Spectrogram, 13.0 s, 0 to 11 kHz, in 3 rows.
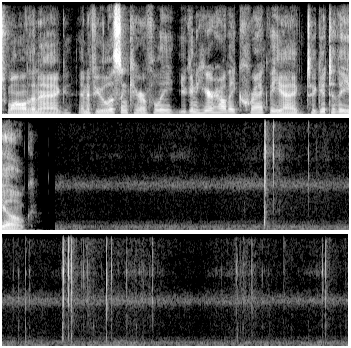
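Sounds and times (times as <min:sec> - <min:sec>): steady low hum: 0:05.0 - 0:13.0
eggshell cracking: 0:07.4 - 0:13.0.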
